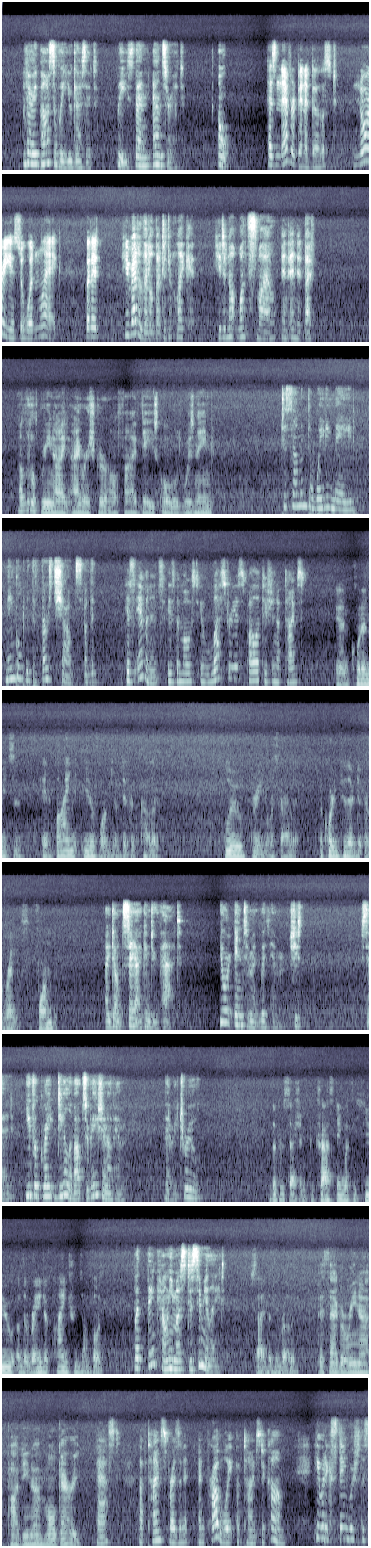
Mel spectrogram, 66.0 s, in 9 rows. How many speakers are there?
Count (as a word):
seven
